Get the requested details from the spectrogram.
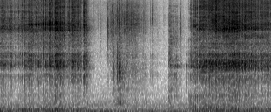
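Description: A flat metal blade scrapes shavings off a solid pink bar of soap with an embossed logo, held in one hand. The result is a dry, bright, hissing scrape with a rapid grainy rattle. It runs steadily, fades into two brief quieter gaps midway, then returns at full strength to the end.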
